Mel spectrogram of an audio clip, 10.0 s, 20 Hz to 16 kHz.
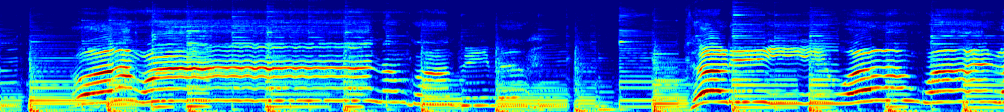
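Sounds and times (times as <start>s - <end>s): plucked acoustic guitar: 0.0s - 10.0s.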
